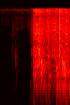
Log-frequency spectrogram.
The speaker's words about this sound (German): So, und die letzte Kartoffel. Auch noch den schneiden. Scharfes Messer ist hier ganz wichtig, weil sonst zerdrückst du die Kartoffeln und schneidest sie nicht in Stücke.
